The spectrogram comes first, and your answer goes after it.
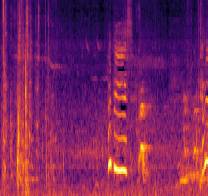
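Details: Belgian Malinois puppies, seven and a half weeks old, playing on a puppy rubble pile: a loud, sustained high whine with a falling tail, then a shorter yelp and a rising squeal, over quiet outdoor background with faint clatter.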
